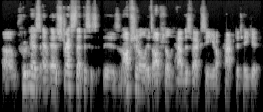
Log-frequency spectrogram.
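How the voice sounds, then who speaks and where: A man's voice: mid-range voice, expressive, fast, bright, forceful tone, poor audio. An American man hosting a podcast, covering the news in casual, wry chat full of fillers and restarts. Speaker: podcast host.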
